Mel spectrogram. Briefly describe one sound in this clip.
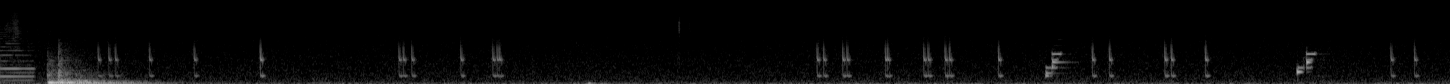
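Soft interface clicks tick again and again.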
